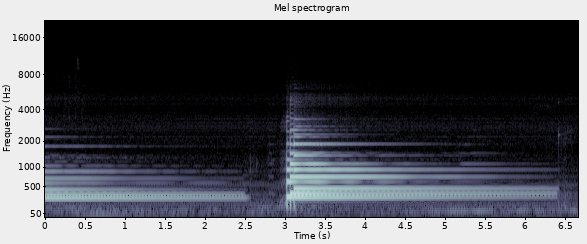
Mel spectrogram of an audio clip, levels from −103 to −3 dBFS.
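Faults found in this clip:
No findings for this music clip in the call and media quality review.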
